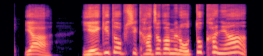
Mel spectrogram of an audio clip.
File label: anger; monologue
